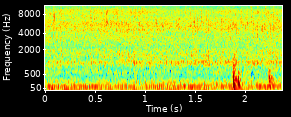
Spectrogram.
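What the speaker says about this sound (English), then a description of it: "and we stir fry it up" Vegetables and pork with kimchi stir frying in a pan, a steady soft sizzle throughout with a couple of brief clanks of the utensil near the end.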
